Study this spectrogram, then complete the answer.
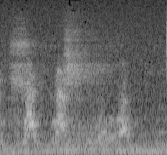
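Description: Small dogs barking a few times at a moderate distance, short sharp yaps spaced about half a second apart, with no talking.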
